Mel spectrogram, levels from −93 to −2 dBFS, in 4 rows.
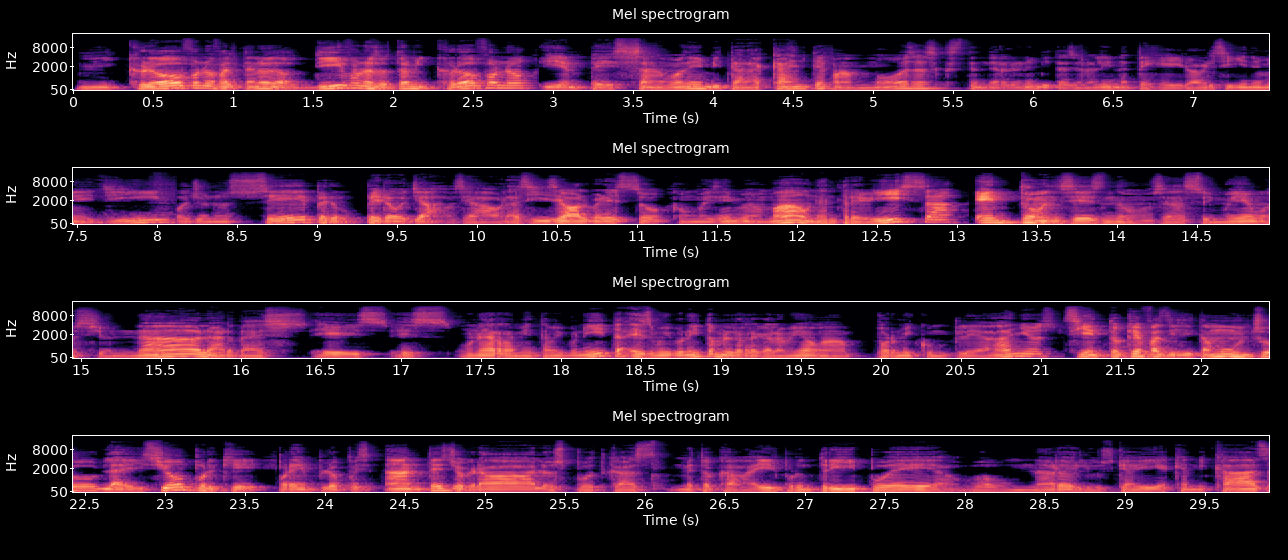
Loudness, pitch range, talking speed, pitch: -25 LUFS, 100-130 Hz, 215 wpm, 115 Hz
